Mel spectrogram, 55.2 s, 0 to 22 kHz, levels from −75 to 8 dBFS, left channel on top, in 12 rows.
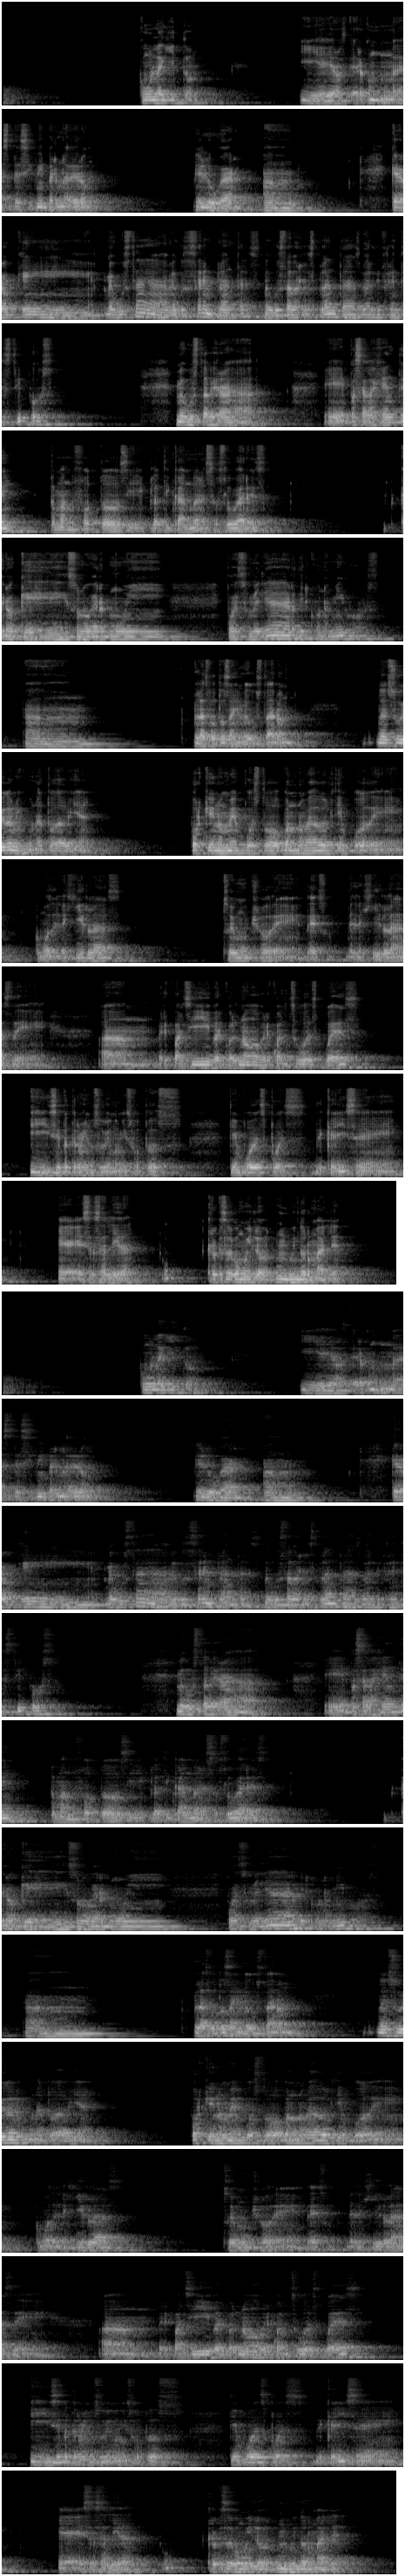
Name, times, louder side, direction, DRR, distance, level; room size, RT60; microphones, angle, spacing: voice 1, 1.6-2.3 3.4-5.7 6.8-8.0 8.8-14.4 15.5-16.8 17.2-18.6 19.0-21.5 23.0-24.9 25.6-27.3 27.9-28.7 29.9-31.0 32.0-33.3 34.4-36.9 37.3-38.2 39.4-42.0 42.6-45.6 46.4-48.1 48.4-50.7 51.4-52.2 52.5-52.7 53.1-54.6, left 2 dB, 45° left, 7 dB, 0.4 m, -23 dB
7.2 x 7.1 x 2.2 m, 1.0 s
head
